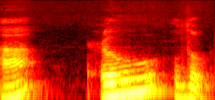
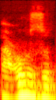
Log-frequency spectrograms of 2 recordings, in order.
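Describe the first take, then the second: First: It opens with a glottal stop, then a throat consonant. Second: The opening sound is not a clean glottal stop. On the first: The speaker calls it right. "শুরুটা হচ্ছে হামজা, পরেরটা হচ্ছে আইন" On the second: The speaker calls it wrong. "অনেকে আউযু বলেন, এটা হলো ভুল উচ্চারণ"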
